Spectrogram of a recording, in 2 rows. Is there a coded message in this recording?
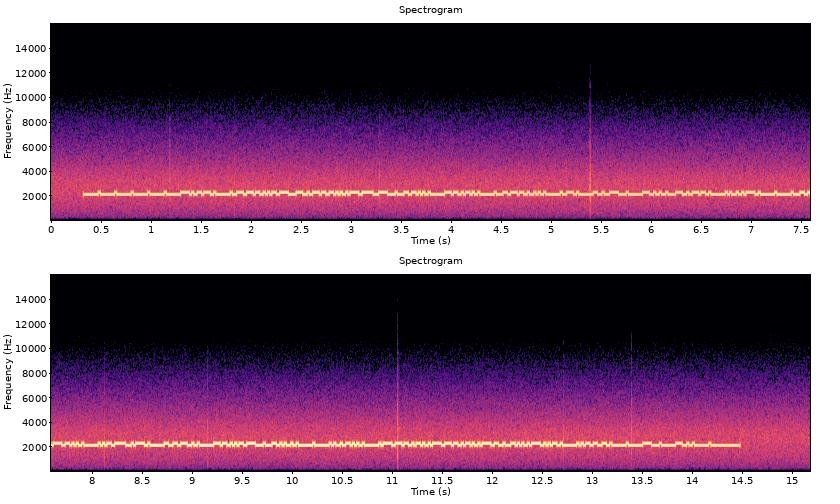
Yes: RTTY (45.45 baud, 170 Hz shift) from 0.3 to 14.5 s, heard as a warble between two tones, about 2200 Hz centre, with fading and static crashes. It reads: A SON RETOUR DU JAPON, FEUERSTEIN SOUFFRE DE DEPRESSION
